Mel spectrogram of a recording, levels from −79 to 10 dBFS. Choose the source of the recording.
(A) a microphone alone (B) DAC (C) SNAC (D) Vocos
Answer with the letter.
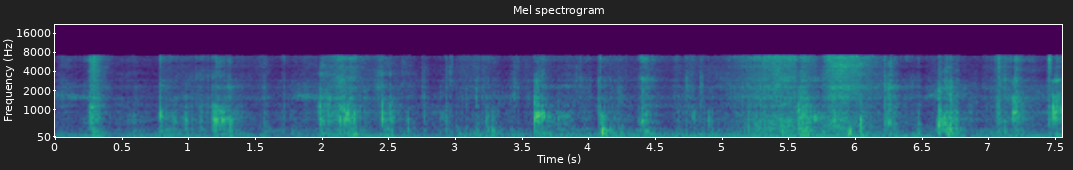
C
